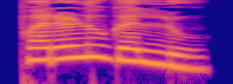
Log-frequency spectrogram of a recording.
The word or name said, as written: ಪರಳ್ಗಲ್ಲು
